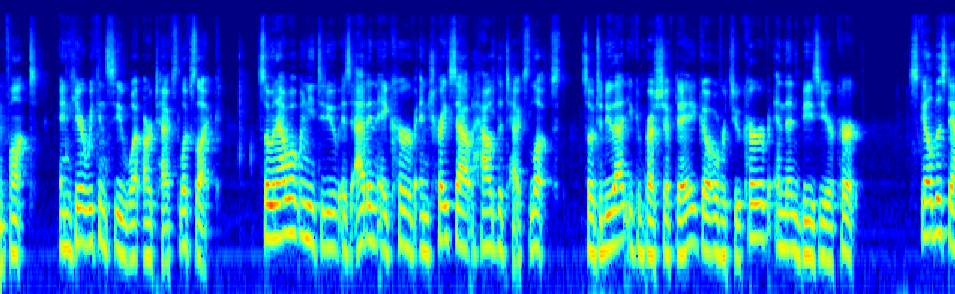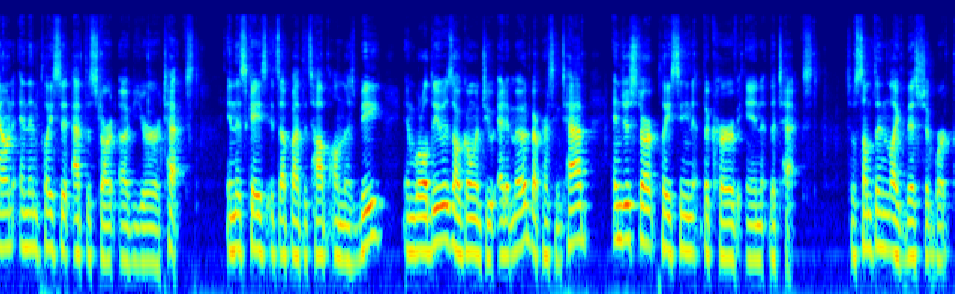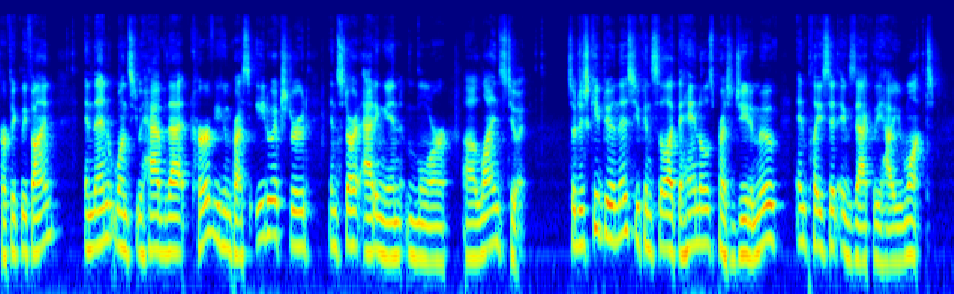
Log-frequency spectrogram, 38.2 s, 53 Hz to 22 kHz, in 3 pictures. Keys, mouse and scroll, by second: 0.5 scroll down 1, 0.8-6.2 shift+middle drag, 6.5-7.8 shift+middle drag, 7.8 shift+a, 11.6-12.0 scroll down 2, 12.0 s, 12.9 scroll up 2, 13.2 g, 14.3 scroll up 4, 14.7 shift+middle click, 14.9 shift+scroll up 2, 15.2 g, 16.0 s, 16.4 g, 17.3 Tab, 17.5-18.4 scroll down 3, 18.5 scroll up 3, 19.7 click, 20.0 g, 20.8 r, 22.5 click, 23.0 r, 23.7 g, 24.3 s, 24.8 g, 25.8 scroll up 1, 26.0 r, 26.8-28.7 shift+middle drag, 28.7 e, 29.8 r, 31.5 g, 33.2 click, 34.5 g, 37.1 click, 37.7 click.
